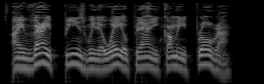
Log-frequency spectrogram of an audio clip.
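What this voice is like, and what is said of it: Put-on accent, final consonants dropped. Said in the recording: “I really went the whole hog that time... I'll continue for a minute to talk this way, that as I work to get the resonance in the new point and to keep the teeth on the alveolar ridge up away from the tongue, that there are times when those final consonants seem to escape altogether”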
